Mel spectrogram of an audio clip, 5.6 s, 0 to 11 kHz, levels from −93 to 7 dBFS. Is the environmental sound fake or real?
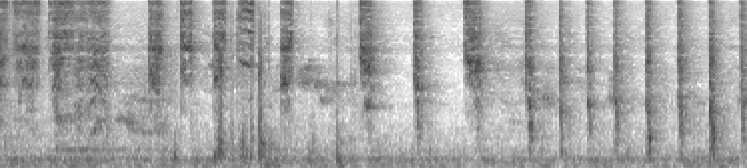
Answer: fake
